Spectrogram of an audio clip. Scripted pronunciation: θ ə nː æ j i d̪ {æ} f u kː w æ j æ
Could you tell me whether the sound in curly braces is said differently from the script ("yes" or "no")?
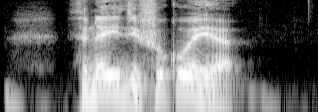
yes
